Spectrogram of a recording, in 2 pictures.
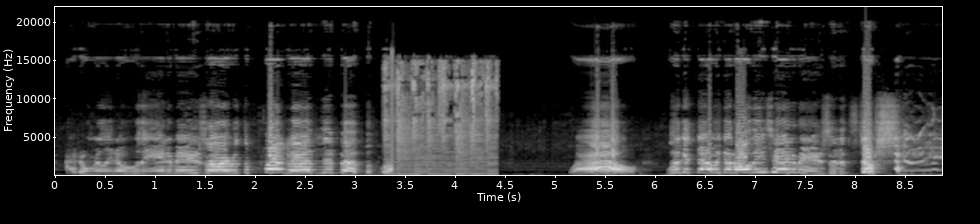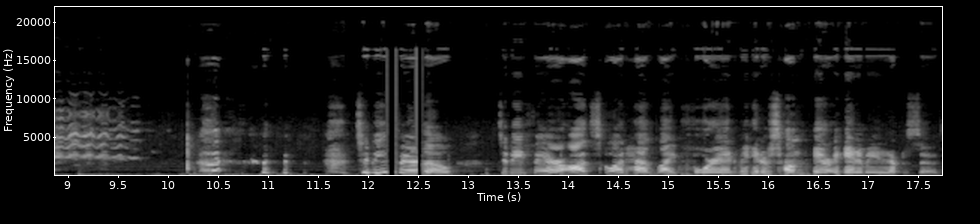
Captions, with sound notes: I don't really know who the animators are- ahjsdhjnsdkskkifjfjskenjdjkcd. (theme credits continue) WOW. Look at that we got all these animators AND IT'S STILL SHI- (wheezing laughter) To be fair though...to be fair, Odd Squad had, like 4 animators on their animated episodes,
